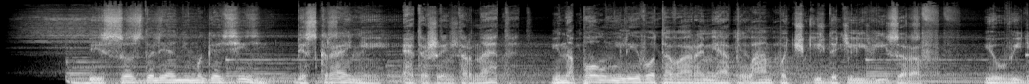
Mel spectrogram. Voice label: реклама интернет магазина; FrogEE

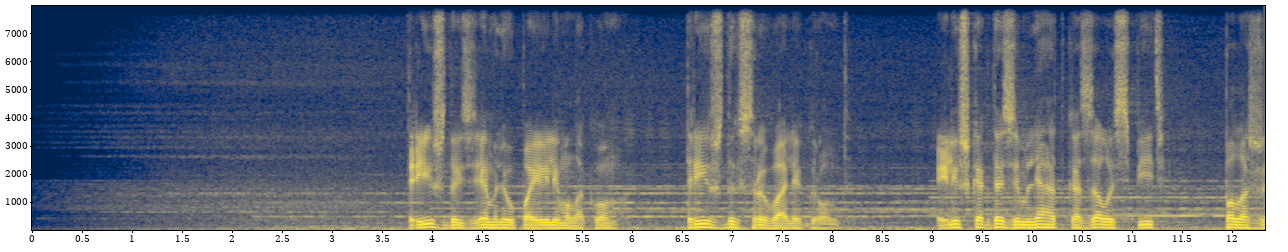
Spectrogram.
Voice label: док фильм ЗАКАДР

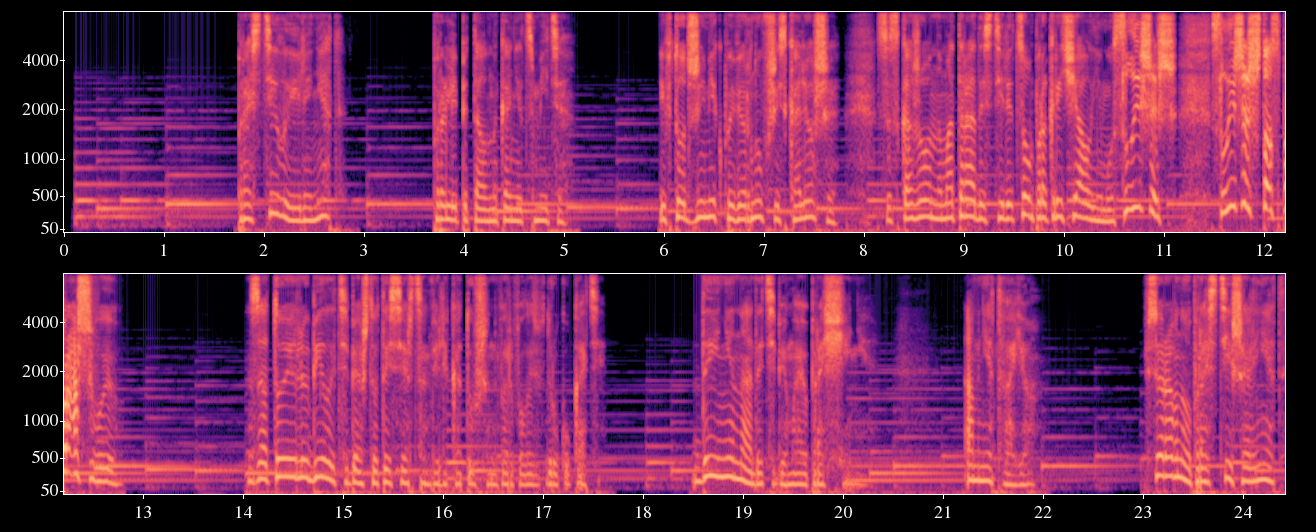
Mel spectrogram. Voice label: АУДИОКНИГА

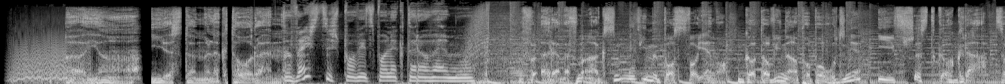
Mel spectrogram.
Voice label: Мужской польский

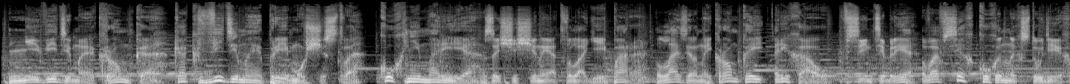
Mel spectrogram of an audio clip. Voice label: РАДИОРОЛИК; КУХНИ МАРИЯ

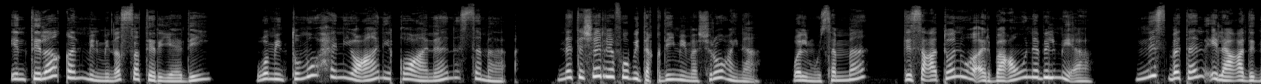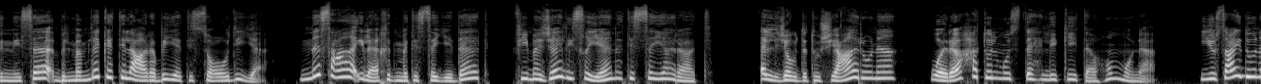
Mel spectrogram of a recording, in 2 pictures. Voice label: Женский арабский

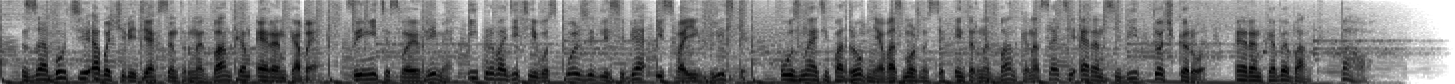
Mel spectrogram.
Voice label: РЕКЛАМА

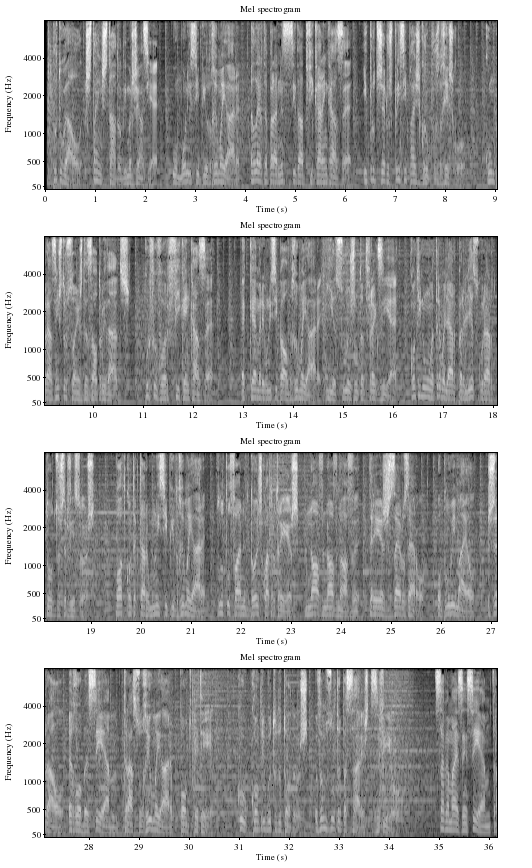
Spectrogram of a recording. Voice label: Мужской португальский

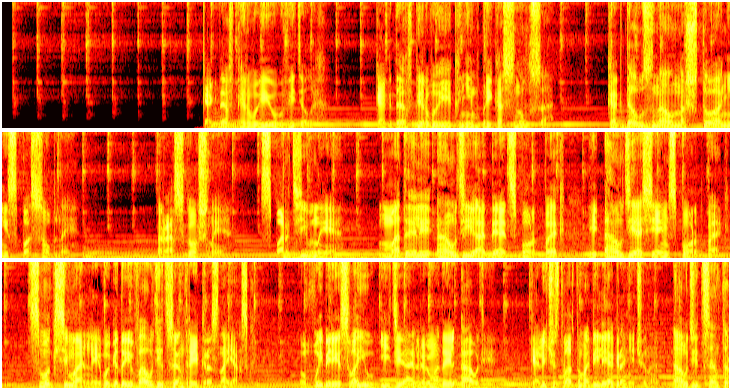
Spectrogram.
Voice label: РАДИО РЕКЛАМА

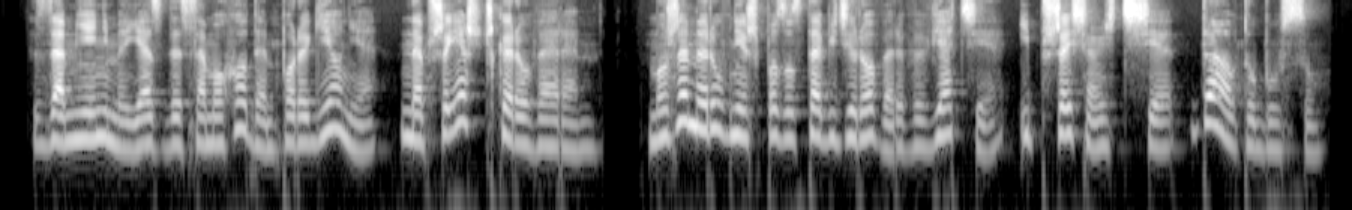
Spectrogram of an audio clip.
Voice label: Женский польский

